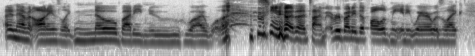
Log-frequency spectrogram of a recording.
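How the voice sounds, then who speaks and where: This woman, a writer and podcast creator, talks fast in a low-pitched, fairly bright voice. Her interview answers are conversational and informal, told as stories, and she laughs readily.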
